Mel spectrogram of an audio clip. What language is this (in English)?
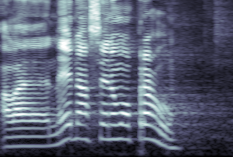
Czech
